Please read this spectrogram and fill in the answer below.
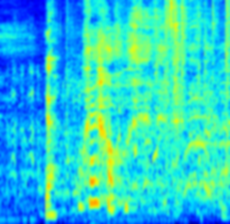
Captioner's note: laughter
